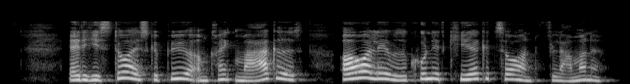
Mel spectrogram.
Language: Danish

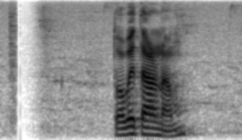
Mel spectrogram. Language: Bangla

